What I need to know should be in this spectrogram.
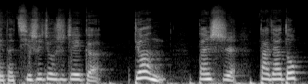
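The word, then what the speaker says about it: john (뎐): 但是当你看到文字的时候，可能会有一个小小的疑问：这最后一个字是 “dun”，它可不是 “john”。那么为什么他们在念剧名的时候都是把它念成 “john” 这个字呢？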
